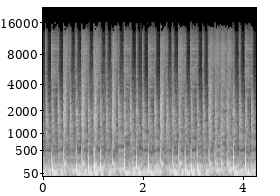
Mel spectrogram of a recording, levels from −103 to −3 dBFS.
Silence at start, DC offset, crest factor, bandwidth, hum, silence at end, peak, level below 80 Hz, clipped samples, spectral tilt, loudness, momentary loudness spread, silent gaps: 0 s; under 0.1%; 14 dB; 15.5 kHz; none; 0 s; -2 dBFS; -22 dBFS; under 0.1%; -5 dB/octave; -19 LUFS; 3 LU; none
